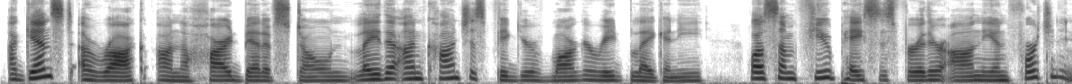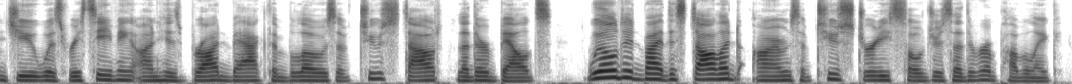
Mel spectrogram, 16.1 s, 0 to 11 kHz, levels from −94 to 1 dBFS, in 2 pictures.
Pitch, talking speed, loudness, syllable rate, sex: 175 Hz, 185 wpm, -21 LUFS, 5.1 syllables/s, female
